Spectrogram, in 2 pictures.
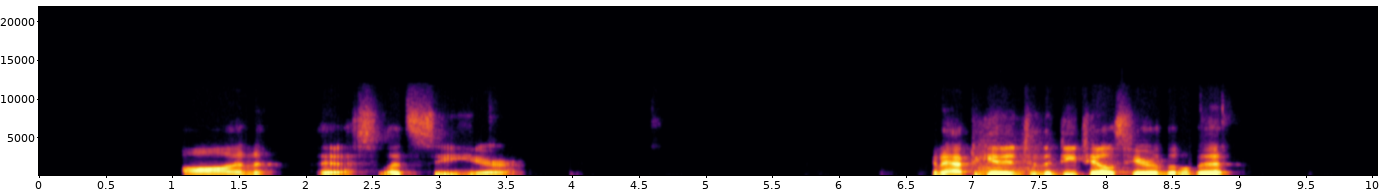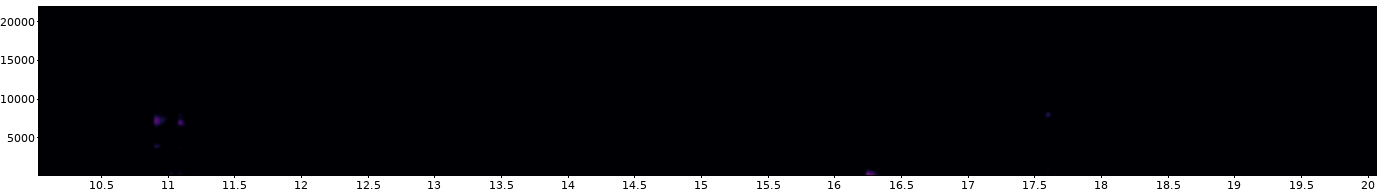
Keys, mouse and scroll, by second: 2.0-2.7 scroll, 2.7-3.7 scroll, 5.0 click, 9.4 click, 11.5 click, 13.2-14.3 scroll, 14.8 scroll, 15.4-19.4 scroll, 19.6-20.0 scroll.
